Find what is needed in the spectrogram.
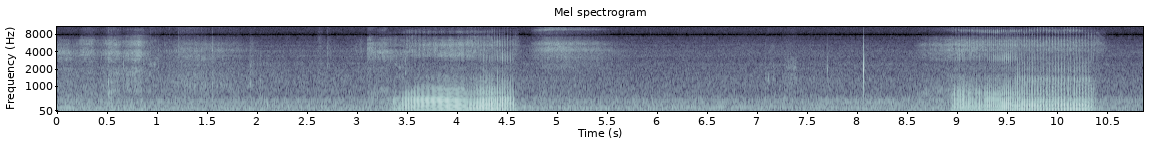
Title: イビキ犬 - snoring dog -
